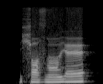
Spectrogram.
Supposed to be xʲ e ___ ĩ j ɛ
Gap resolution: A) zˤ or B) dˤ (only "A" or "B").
A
